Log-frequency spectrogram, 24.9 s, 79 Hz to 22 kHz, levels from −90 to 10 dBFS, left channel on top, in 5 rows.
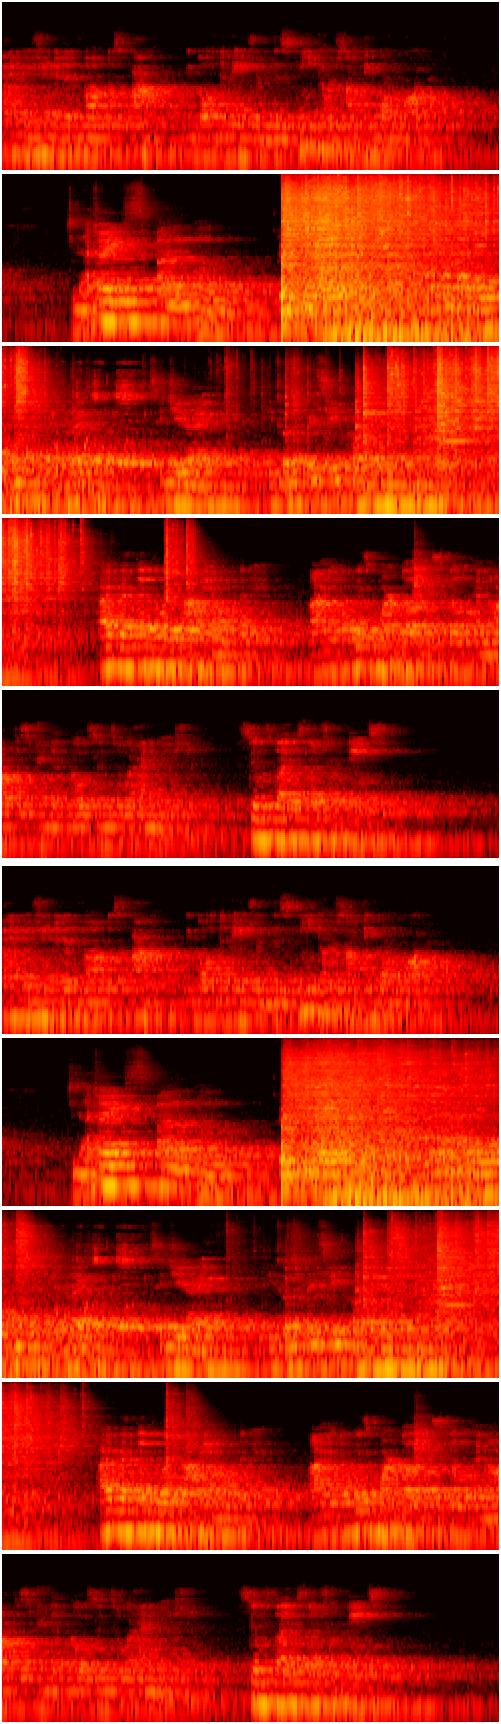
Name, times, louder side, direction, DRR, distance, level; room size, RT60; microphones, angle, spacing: voice 1, 0.0-1.6 1.8-4.2 11.9-12.1 15.8-17.5 18.0-21.9 22.3-23.7, equal, 15° right, -5 dB, 1.1 m, -40 dB
voice 2, 5.6-7.2 7.7-8.7 9.1-11.1 11.4-12.1 12.6-14.2 19.0-19.1, equal, 30° left, -4 dB, 1.7 m, -36 dB
Shatter, 7.8-10.4 12.2-12.3 12.8-12.9 13.5-15.7 16.5-16.8, left 8 dB, 90° left, 0.6 m, -28 dB
sound 1, 8.1-13.5, left 1 dB, 10° left, 0.5 m, -39 dB
10.5 x 4.7 x 5.8 m, 2.8 s
head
